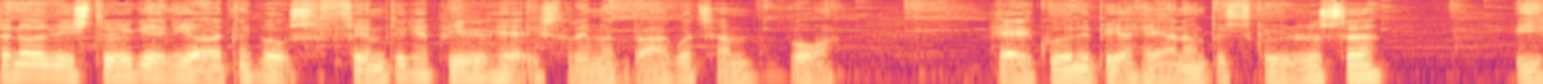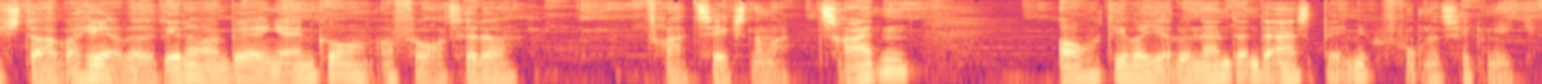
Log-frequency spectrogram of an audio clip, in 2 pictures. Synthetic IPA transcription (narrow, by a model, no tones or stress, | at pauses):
sɒ̽nɔ̽ːð̩ˠʋiisd̥øɡ̥əe̝n̰iɒd̥nəb̥ɔ̰ʊsfemd̥əkʰæpʰid̥l̩ɦeɐ̰ʔisʁimæd̥b̥ɑ̈ɡ̥wæt͡sʰɒmʋɒ | hælɡ̥uðˠɐnəb̥e̝ɐ̰ɦæɐnɒ̽mb̥e̝sɡ̥ød̥l̩sə | ʋisd̥ɒ̽b̥ɐɦeɐ̰ʋæðˠd̥enəɒ̽mb̥eɐ̰eŋænɡ̥ɒ̰ːɒ̽fɒːd̥seɾ̥ɐ | fʁɑ̈t͡sʰeɡ̥sd̥nɔ̽mɐt͡sʰʁad̥n̩ | ʔɒ̽ʊd̥e̝ʋɑ̈jælunænd̥ænd̥æsb̥ɛ̰mikʰʁo̝fo̝̰ːnɒ̽t͡sʰeɡ̥nḭɡ̥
